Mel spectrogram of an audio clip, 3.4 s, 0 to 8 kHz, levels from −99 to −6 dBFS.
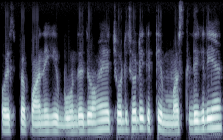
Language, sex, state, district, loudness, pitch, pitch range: Hindi, male, Uttar Pradesh, Jyotiba Phule Nagar, -18 LUFS, 135 Hz, 125-155 Hz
